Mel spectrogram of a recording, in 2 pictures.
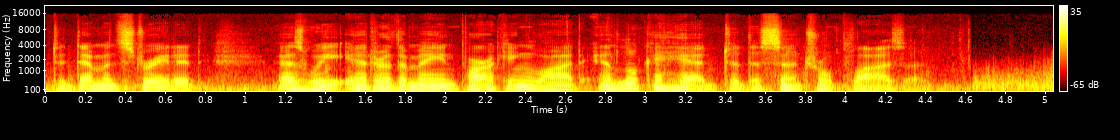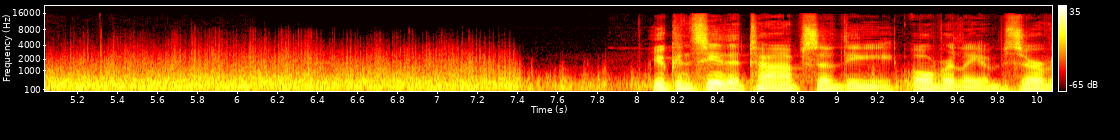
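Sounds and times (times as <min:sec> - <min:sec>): wind gust on microphone: 0:03.0 - 0:09.8.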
